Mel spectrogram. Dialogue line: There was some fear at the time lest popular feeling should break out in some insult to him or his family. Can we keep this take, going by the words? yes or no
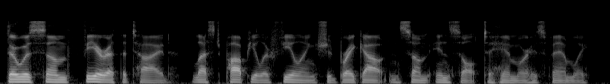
no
